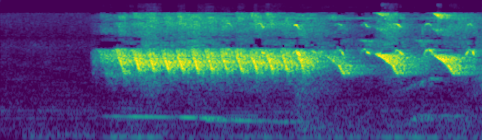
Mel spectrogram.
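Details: Canary, prized as an active singer for tutoring young birds and stimulating female breeding, producing a dense buzzy high trill broken into a few rhythmic pulses, with a faint low background rumble.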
